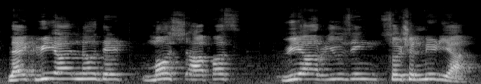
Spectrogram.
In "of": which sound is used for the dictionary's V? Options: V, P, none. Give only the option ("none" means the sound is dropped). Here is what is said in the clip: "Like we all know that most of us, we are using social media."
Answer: P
